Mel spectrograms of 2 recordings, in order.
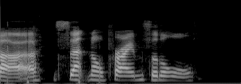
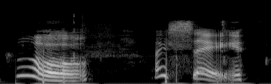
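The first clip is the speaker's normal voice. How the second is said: posh, grand, swooping sing-song voice; 2 semitones higher than usual. Quoting a cartoon character's line after discussing his impression: posh Trax voice. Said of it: "So posh".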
